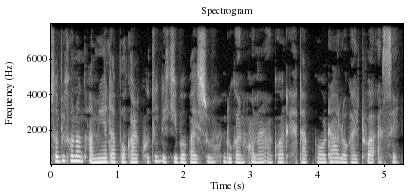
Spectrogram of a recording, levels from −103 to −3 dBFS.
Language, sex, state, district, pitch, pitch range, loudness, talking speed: Assamese, female, Assam, Kamrup Metropolitan, 215 Hz, 205-225 Hz, -19 LUFS, 160 wpm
